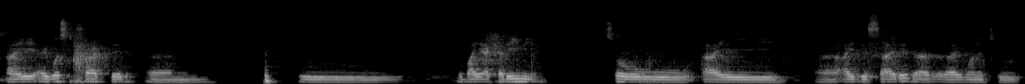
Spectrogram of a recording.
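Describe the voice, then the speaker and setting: This is a middle-aged man with a Mexican accent whose first language is Spanish. He introduces himself at an unhurried pace, pausing and hesitating often. His voice comes over a video call, slightly dull and with plenty of room around it. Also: medium pitch, a little mellow. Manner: halting, with frequent pauses and hesitations. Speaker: professor on a panel. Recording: roomy, muffled video-call audio.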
